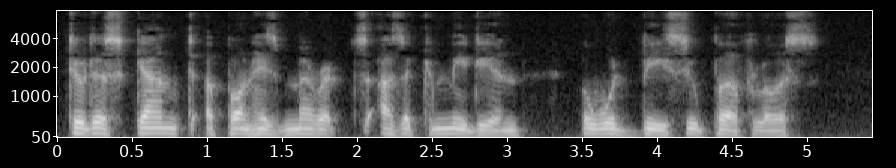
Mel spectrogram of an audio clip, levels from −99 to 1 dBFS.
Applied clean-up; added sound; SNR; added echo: none; none; none; none.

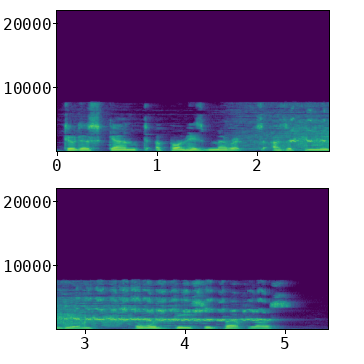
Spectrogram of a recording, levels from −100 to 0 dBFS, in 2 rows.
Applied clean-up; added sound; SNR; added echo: classical method log-MMSE.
